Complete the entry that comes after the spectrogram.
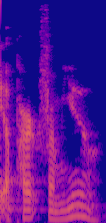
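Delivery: "apart from you" set off softly; weight the phrase "apart from you" by hushing it; stress on YOU phrase. Shown as a demonstration. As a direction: drop softly and deliberately onto "apart from you". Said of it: "That's where the emphasis is".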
